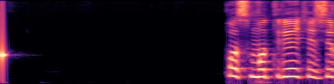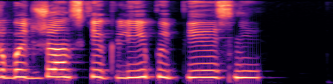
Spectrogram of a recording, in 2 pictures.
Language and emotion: Russian, sad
